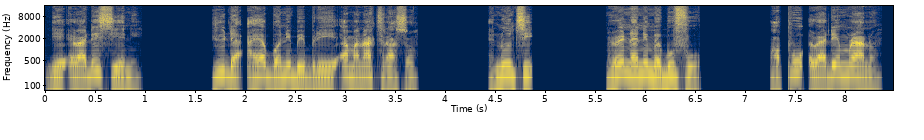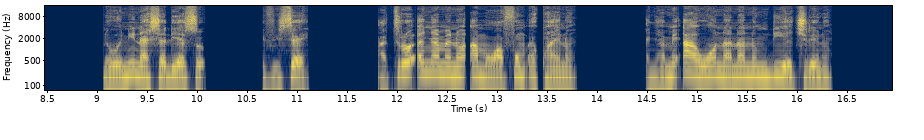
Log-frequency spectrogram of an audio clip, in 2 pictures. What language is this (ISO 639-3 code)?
aka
